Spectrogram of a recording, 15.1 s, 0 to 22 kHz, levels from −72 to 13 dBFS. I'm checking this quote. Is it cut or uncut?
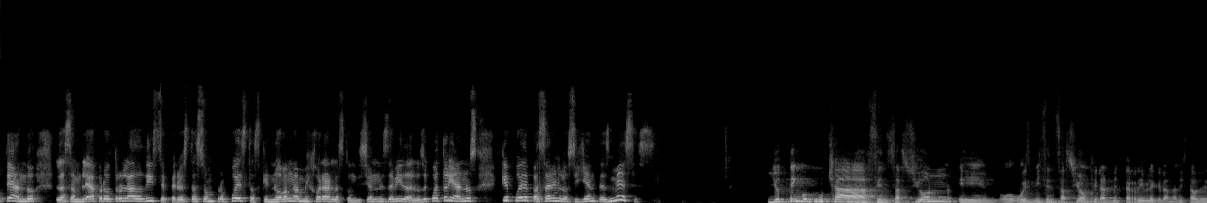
uncut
